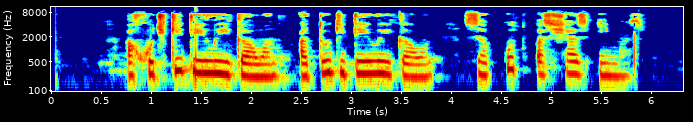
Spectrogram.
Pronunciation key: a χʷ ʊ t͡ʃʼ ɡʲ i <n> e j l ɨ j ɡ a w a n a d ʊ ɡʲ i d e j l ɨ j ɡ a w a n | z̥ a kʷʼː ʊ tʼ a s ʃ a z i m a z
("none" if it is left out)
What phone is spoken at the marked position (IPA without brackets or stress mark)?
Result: d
